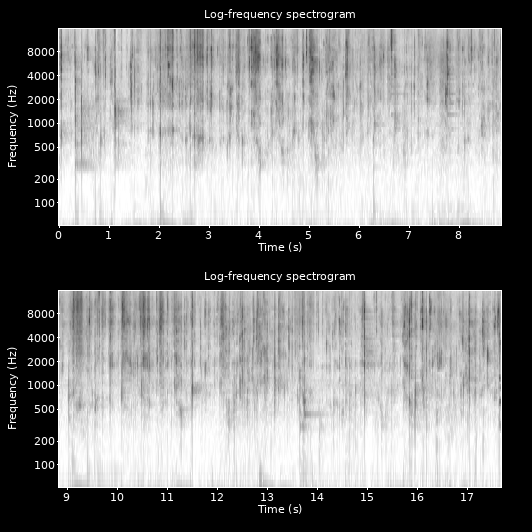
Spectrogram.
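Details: Lucky, a two-and-a-half-year-old male English-type Labrador Retriever, eats raw meat indoors, with dense crunching and wet chewing bursts crackling steadily through the whole stretch.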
